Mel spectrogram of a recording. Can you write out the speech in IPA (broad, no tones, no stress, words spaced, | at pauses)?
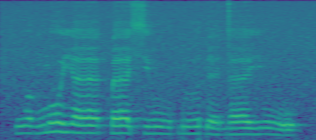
wɤŋ͡mo jɛːk͡pɛ sʲuːɓɯ ɗedɛːju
